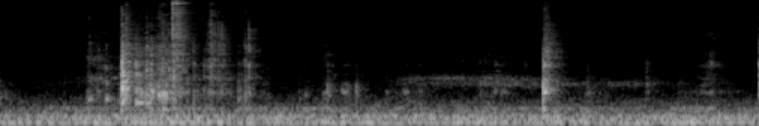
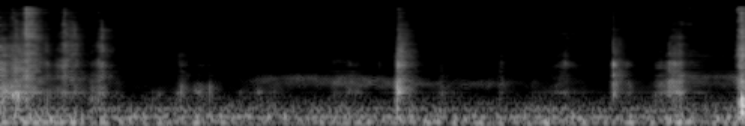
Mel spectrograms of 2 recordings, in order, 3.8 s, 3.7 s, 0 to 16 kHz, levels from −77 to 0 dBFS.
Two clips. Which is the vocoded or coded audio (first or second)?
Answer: second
